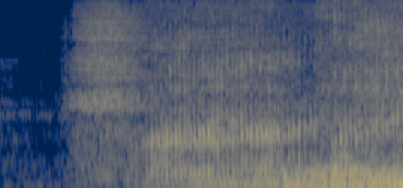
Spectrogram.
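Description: Loud snoring from a man asleep: a harsh, rattling rumble that rises after a moment of quiet and swells into a long, fluttering breath, growing louder toward the end.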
